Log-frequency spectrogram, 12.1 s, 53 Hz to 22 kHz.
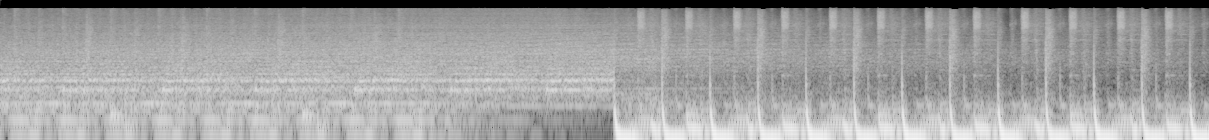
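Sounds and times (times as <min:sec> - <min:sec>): electronic dance music: 0:00.0 - 0:12.0
pulsing bass: 0:00.0 - 0:12.0.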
